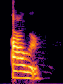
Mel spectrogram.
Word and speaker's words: our: Or Our. – Our, our, our. – Our. – É, escreve assim, né? O-U-R, O-U-R. Mas se fala our.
